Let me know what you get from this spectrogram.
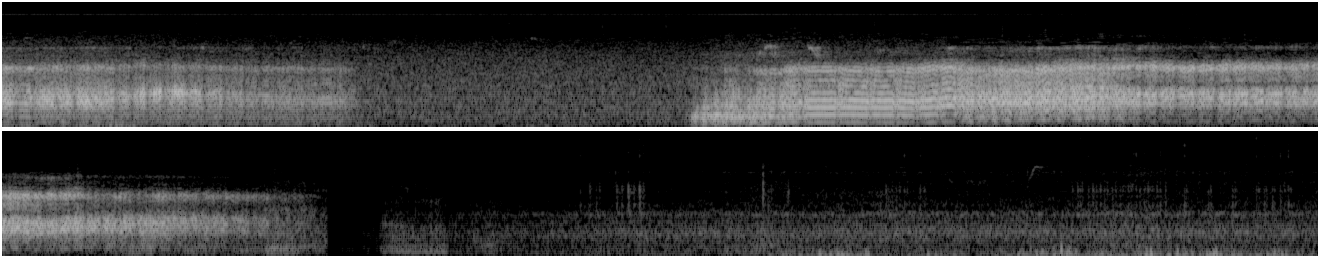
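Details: Iberian lynx (Lynx pardinus) mating call: loud, drawn-out yowling calls with a harsh, wavering tone during mating.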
